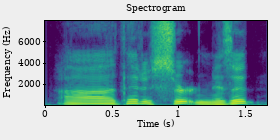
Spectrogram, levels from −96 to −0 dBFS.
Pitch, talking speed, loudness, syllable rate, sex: 145 Hz, 215 wpm, -14 LUFS, 5.1 syllables/s, male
